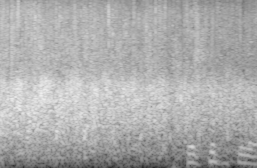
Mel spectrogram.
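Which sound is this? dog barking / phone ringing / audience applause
audience applause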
